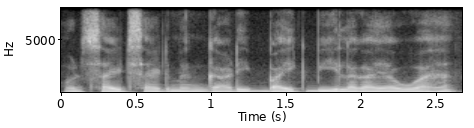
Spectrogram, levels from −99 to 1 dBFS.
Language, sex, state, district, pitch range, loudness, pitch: Hindi, male, Jharkhand, Deoghar, 115-120 Hz, -13 LUFS, 115 Hz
